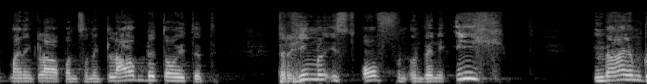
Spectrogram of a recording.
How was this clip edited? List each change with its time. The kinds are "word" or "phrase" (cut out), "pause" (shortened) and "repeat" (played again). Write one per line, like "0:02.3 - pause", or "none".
none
